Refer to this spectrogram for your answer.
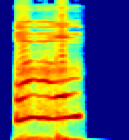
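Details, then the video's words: A cat gives a single drawn-out meow of about two-thirds of a second, holding a steady pitch and lifting slightly at the end, clean against silence with nothing else heard. "Cats Meowing (Meow Sounds ). Cats Meowing Sound Effects."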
